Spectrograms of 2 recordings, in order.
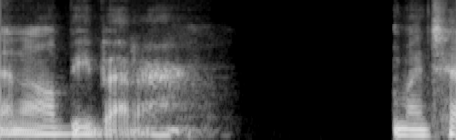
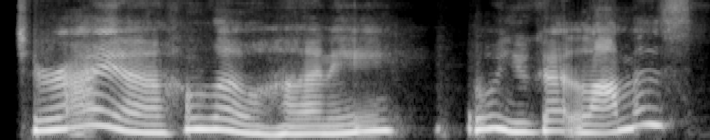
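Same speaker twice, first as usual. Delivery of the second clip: pet talk; 7 semitones higher than usual. Real, not acted. Greeting a pet on stream.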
